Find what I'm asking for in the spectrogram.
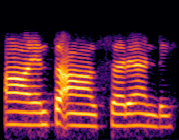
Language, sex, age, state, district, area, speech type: Telugu, female, 18-30, Andhra Pradesh, Kadapa, rural, conversation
